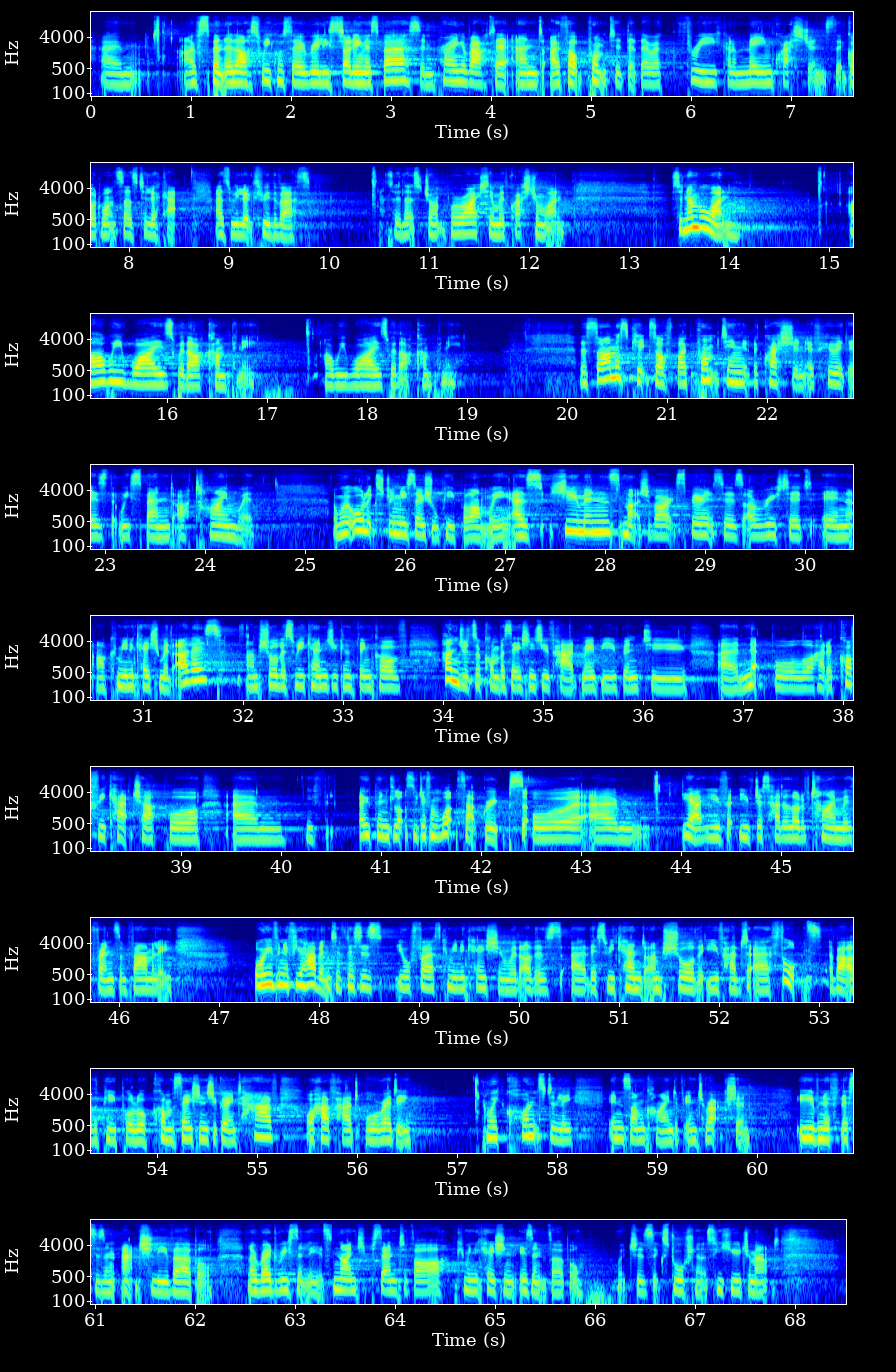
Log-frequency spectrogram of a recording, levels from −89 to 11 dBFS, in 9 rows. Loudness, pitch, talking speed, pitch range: -29 LUFS, 200 Hz, 190 wpm, 190-220 Hz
